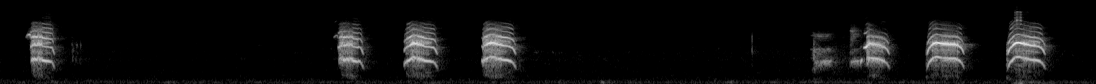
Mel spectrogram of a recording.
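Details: At a nest in Tiszalök, Hungary, on 26 June 2022, where a rabbit is brought as breakfast for two common buzzard chicks. Clear, hooked harmonic notes come singly, then in a run of three, then a faster run of four.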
